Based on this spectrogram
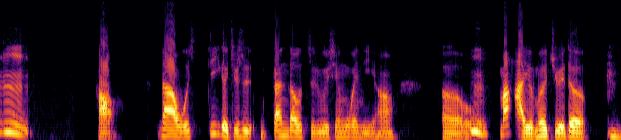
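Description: Pausing long and often, a man speaks at a very slow pace with ordinary pitch variation in a dry, close sound with no echo. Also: fairly high pitch for a man. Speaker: podcast host. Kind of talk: casual chat.

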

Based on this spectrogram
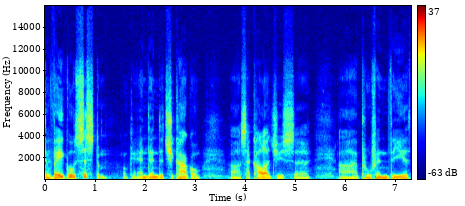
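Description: A man speaks at a very slow pace with a fairly low pitch and a somewhat breathy voice. The sound is dry and close with no echo. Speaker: retired professor. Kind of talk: interview. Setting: studio.

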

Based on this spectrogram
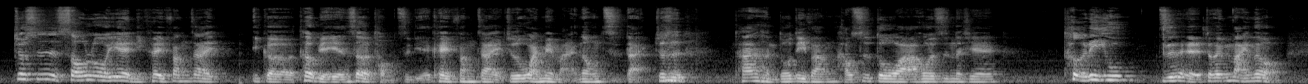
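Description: Speaking at a moderate pace with lively intonation, a man with a fairly high voice is heard over noticeable background noise and audible room echo. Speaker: podcast guest. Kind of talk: casual chat.

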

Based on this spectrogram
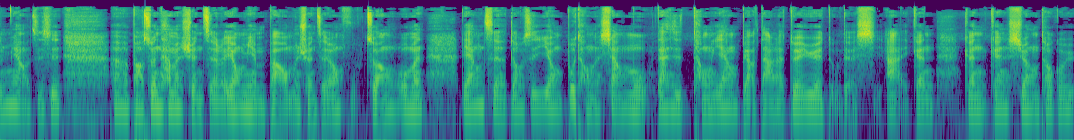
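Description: A man with a fairly high pitch talks at a moderate pace. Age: 30s. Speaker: fashion designer. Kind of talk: interview. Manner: very quiet, low volume; halting, repeats words.

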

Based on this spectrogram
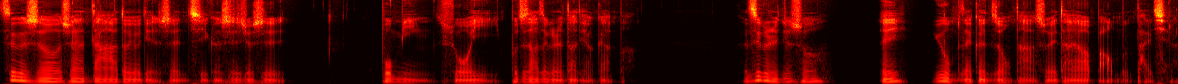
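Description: A man's very deep, low voice with a dark, mellow tone, a fairly quick pace, ordinary pitch variation and big swings in loudness. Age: 40s. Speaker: podcast host. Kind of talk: casual storytelling monologue.

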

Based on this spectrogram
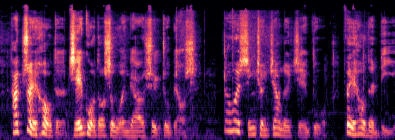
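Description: The speech moves at a moderate pace with very wide pitch swings and big jumps in loudness. Music plays in the background. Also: man. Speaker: podcast host. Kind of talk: casual policy discussion.

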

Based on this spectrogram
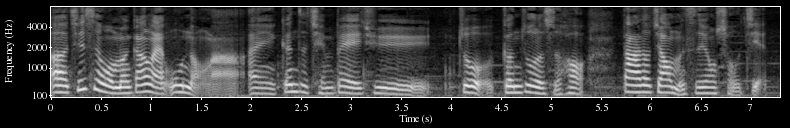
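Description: Using a Taiwanese accent, a woman talks at a moderate pace and a medium pitch with ordinary pitch variation. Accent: Taiwanese Mandarin. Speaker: wildlife conservation researcher. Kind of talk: radio interview. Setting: studio.

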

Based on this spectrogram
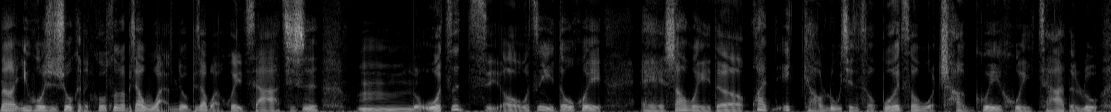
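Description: A man's fairly low voice with very wide pitch swings, in a Taiwanese accent. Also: moderate pace, very clean recording, silent background. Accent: Taiwanese Mandarin. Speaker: radio host. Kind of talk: late-night radio talk.

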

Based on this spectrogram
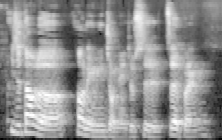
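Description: A man speaks at a moderate pace with a fairly high pitch and lively intonation. There is audible room echo. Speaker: podcast host, bookstore worker. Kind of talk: book recommendation talk; casual chat. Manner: animated.

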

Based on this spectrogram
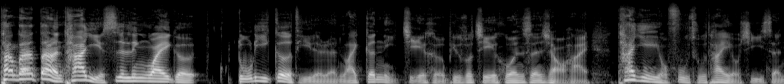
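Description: With a Taiwanese accent, a man speaks in an animated tone at a fairly quick pace, his very deep, low voice making very wide pitch swings on a very clean recording with a silent background. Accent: Taiwanese Mandarin. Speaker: podcast co-host. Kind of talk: casual chat.

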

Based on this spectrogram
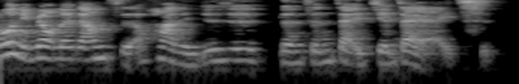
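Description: Bright and sharp in tone, a woman races along at a very fast pace with very wide pitch swings. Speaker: fashion industry worker in Japan. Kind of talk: casual interview chat. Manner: animated.

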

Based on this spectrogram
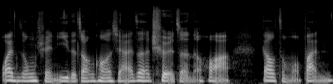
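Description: Here a woman has a fairly low pitch and an unremarkable speaking voice at a fairly quick pace. The recording is very clean, with a silent background. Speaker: podcast host. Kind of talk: casual interview. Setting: in-person recording at home.

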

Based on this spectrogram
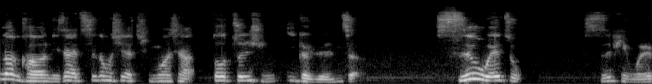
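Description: A man speaks with a Taiwanese accent at a fairly high pitch and a fairly slow pace, leaving long, frequent pauses. His intonation is lively, and his loudness swings widely. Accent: Taiwanese Mandarin. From Taiwan, Kaohsiung (south). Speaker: nutritionist and fitness coach. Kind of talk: casual advice interview.

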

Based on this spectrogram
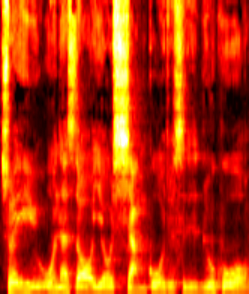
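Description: In a Taiwanese accent, a man with a fairly low pitch and a dark, mellow tone speaks at a fairly slow pace with lively intonation. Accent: Taiwanese Mandarin. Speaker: podcast host. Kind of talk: casual solo podcast talk. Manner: hesitant, frequent fillers.

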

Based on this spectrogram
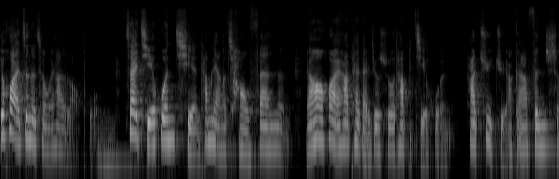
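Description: A woman with a Taiwanese accent speaks at a moderate pace and medium pitch, her pitch varying in an ordinary way and her loudness swinging widely, on a very clean recording with a silent background. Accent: Taiwanese Mandarin. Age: 40s. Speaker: spiritual medium. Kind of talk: interview conversation.

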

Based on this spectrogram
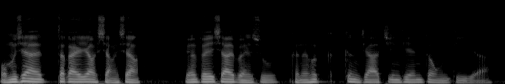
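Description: A man talks at a moderate pace in a fairly low pitch, his tone dark and mellow. His intonation stays fairly even, and the recording is very clean with a silent background. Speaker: podcast host. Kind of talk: casual chat.

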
